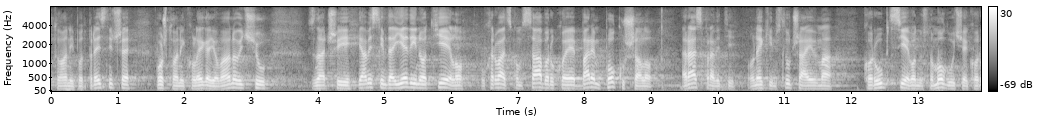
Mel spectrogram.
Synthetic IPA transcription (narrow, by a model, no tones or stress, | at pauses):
t̪oʋaːnipod̪pɾeːsʲed̪nit͡ʃe̞ | po̞ʃt̪oʋaːnikʰo̞le̞ːɡajo̞ʋaːno̞ʋit͡ɕu | znaːt͡ʃiːjaːmisliːmd̪ajeje̞d̪iːno̞t̪ʰjeːlo̞ | uxrʋaːt̪sko̞msaːbo̞ɾukʰo̞jejebaɾe̞mpo̞kuʃalo̞ | ɾaspɾaʋit̪i | o̞̰ne̞kiːmslˠut͡ʃaːjiima | ko̞ɾupt̪sije̞o̞d̪no̞sno̞mo̞ɡuːt͡ɕe̞koɾ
